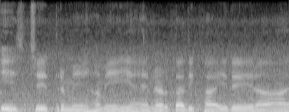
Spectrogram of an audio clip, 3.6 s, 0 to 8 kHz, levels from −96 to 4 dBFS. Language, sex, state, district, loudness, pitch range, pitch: Hindi, male, Uttar Pradesh, Shamli, -15 LUFS, 120-130 Hz, 125 Hz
